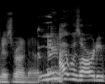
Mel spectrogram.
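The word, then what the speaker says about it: Ronove: I was definitely a ronov until I realized that it's actually kind of important that his name is three syllables long yeah totally for what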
